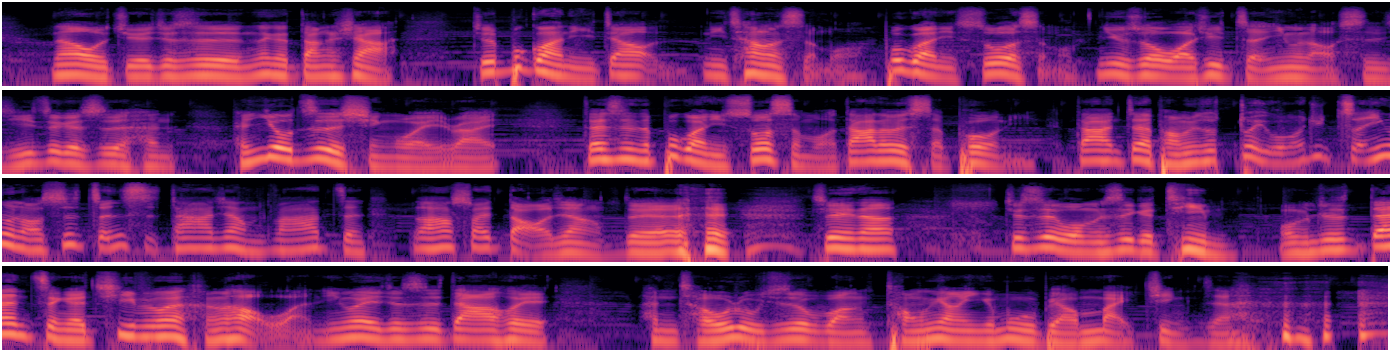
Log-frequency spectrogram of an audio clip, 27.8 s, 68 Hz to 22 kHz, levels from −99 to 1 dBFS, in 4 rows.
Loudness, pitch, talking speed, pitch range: -33 LUFS, 145 Hz, 350 characters per minute, 130-175 Hz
